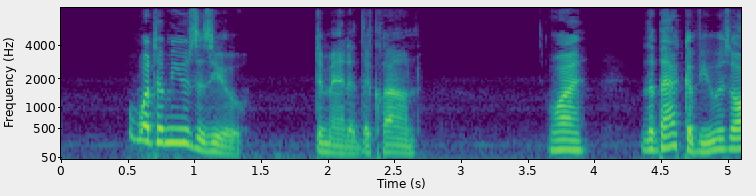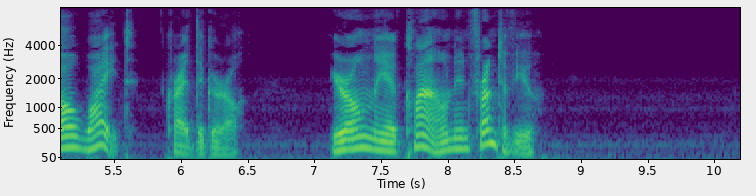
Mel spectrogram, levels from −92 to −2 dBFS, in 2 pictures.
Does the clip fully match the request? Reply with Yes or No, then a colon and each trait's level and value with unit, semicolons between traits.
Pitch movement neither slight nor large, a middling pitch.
No: wide, 6.9 semitones; medium, 150 Hz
